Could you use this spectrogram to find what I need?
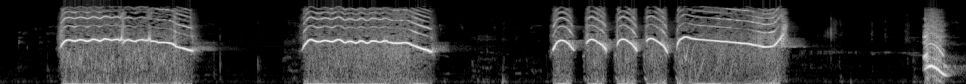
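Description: Birds call overhead with loud, high, drawn-out whistles.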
